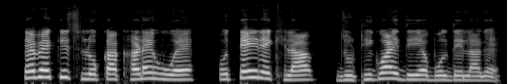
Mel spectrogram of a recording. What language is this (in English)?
Kullu Pahari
